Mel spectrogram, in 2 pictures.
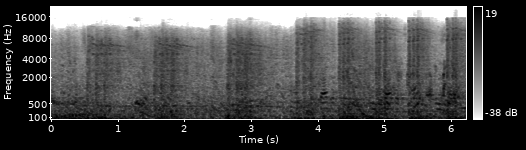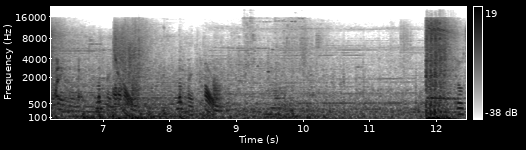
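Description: Rapid gunfire from weapons in Mass Effect 2 rattles in dense, loud bursts throughout, mixed with mechanical clanks and impacts, with voices speaking over the combat.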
